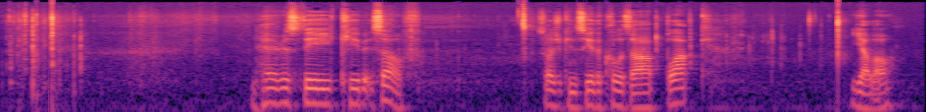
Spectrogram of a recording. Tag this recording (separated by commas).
inside a small room, Speech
